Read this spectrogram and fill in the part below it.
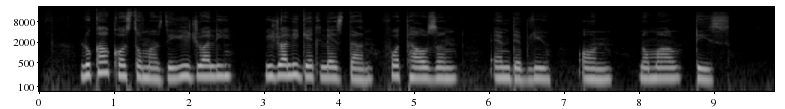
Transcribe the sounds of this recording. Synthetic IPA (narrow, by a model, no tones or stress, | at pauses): lokalkʰɔstɔmasdejud͡ʒali | juʒualiɡɛtʰlɛs̬dãnfɔt̪ʰawzãnd | ɛ̃mdɔblju | ɔ̃nː | ɔmald̥es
